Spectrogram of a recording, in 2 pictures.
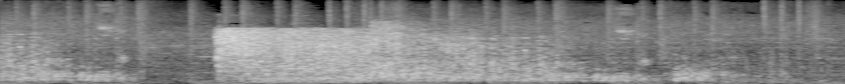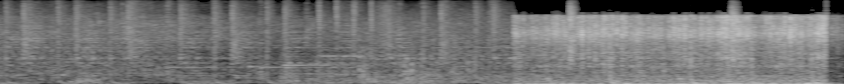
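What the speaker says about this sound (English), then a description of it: "Lightning slammed into a cluster of trees and shook the ground, leaving people speechless in the rain." Thunder from lightning striking a cluster of trees rumbles through steady rain, a sudden loud broadband crack and roar that slowly fades into hissing downpour, with a fresh surge of rain noise toward the end.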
